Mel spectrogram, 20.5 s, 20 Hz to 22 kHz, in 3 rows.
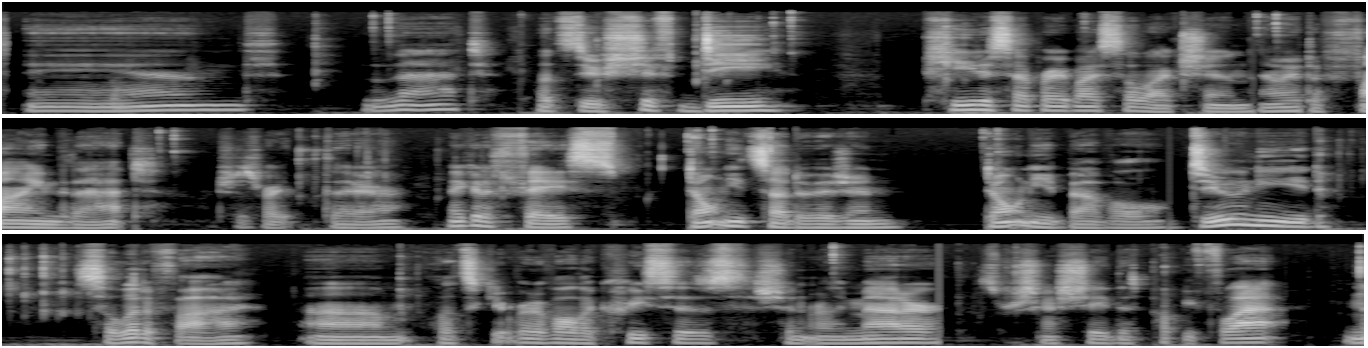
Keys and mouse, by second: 1.8 shift+click, 2.5 shift+middle click, 3.4 shift+d, 4.6 p, 5.8 Tab, 6.2 click, 8.2 Tab, 8.6 alt+z, 8.9 a, 8.9 f, 9.2 alt+z, 10.2 click, 12.6-14.9 drag, 15.5 a, 17.2 middle click, 18.3 shift+middle click, 18.7 alt+z, 19.4 alt+z.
